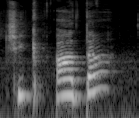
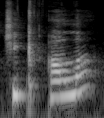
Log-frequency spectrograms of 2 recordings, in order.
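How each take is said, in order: First: The middle consonant is a d sound. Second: The middle consonant is an l sound. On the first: This is the Dakota dialect form. "in Dakota it's" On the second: This is the Lakota dialect form. "in Lakota is"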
